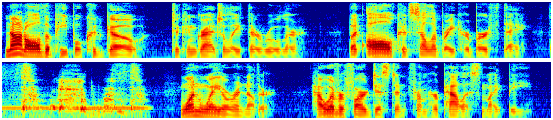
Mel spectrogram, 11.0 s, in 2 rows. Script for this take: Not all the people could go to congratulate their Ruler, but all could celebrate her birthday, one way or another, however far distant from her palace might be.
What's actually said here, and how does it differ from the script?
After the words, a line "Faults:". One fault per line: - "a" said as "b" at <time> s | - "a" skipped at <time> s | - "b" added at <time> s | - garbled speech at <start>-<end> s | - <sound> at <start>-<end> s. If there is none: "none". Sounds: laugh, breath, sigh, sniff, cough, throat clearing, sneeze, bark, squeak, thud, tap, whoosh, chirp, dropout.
Not all the people could go to congratulate their Ruler, but all could celebrate her birthday, one way or another, however far distant from her palace might be.
Faults:
- breath at 5.5-7.0 s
